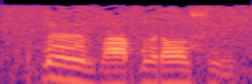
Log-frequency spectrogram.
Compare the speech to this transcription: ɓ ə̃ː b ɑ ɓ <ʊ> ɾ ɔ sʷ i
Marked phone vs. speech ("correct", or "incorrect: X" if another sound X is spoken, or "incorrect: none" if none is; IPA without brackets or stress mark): correct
